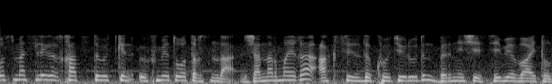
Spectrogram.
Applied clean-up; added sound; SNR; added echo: none; none; none; none.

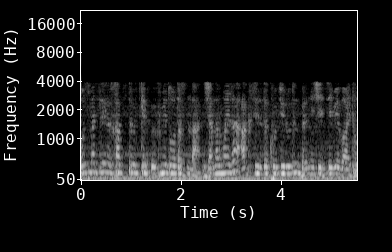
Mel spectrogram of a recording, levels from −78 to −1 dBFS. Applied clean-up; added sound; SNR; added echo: none; none; none; reverberation time 0.2 s.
